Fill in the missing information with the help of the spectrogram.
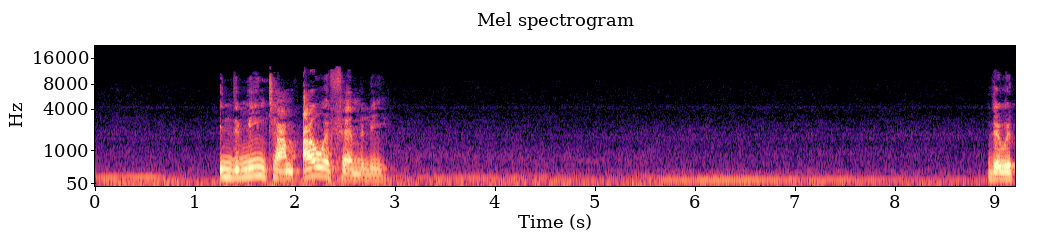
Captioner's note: pauses for 6 seconds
